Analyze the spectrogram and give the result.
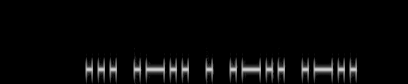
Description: Morse code, heard as a keyed tone, about 20 wpm, 700 Hz. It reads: SLELL
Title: Code Groups - 5 Letters - 20wpm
